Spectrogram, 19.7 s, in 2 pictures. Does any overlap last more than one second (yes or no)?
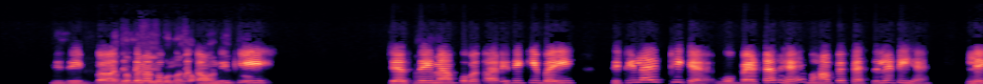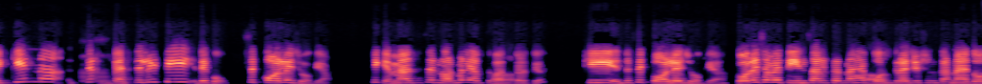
yes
